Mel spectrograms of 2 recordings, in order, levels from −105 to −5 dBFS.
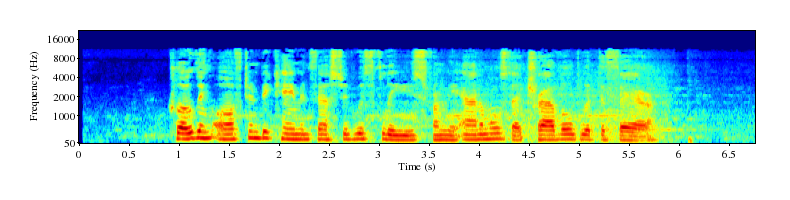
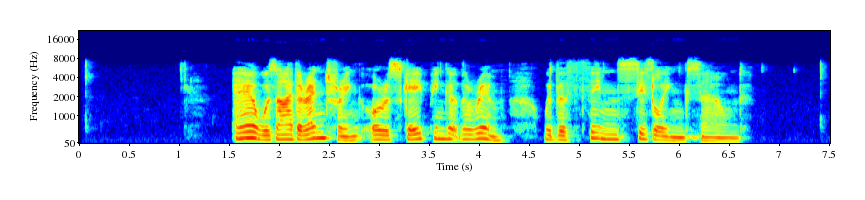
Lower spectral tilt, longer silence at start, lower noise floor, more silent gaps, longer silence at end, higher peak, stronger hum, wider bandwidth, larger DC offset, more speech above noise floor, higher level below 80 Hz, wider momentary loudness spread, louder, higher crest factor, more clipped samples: first, -6.5 dB/octave vs -4 dB/octave; second, 0.9 s vs 1.55 s; second, -58 dBFS vs -81 dBFS; neither; second, 0.65 s vs 0.85 s; about the same, -2 dBFS vs -4 dBFS; neither; first, 11.5 kHz vs 8.2 kHz; neither; second, 40 dB vs 56 dB; about the same, -62 dBFS vs -66 dBFS; second, 8 LU vs 14 LU; first, -19 LUFS vs -24 LUFS; second, 16 dB vs 22 dB; neither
